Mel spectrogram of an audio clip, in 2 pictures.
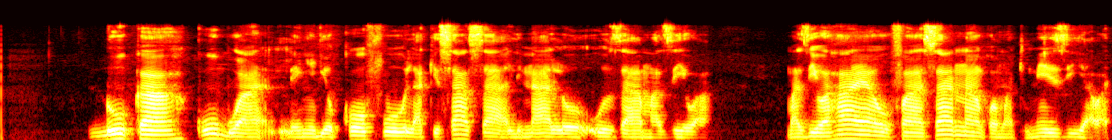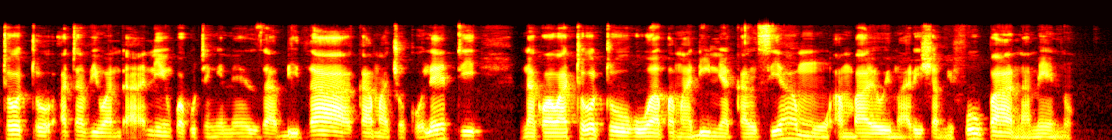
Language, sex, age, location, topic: Swahili, male, 18-24, Dar es Salaam, finance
